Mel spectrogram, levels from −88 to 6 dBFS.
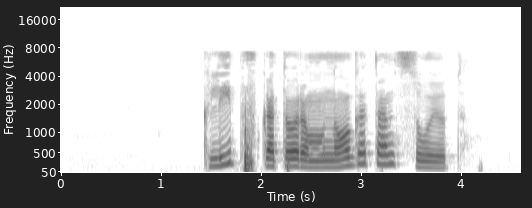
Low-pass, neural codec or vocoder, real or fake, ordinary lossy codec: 7.2 kHz; none; real; MP3, 32 kbps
